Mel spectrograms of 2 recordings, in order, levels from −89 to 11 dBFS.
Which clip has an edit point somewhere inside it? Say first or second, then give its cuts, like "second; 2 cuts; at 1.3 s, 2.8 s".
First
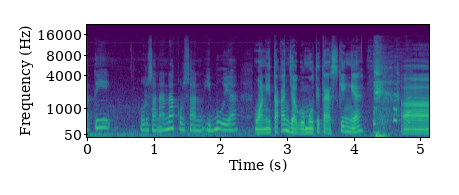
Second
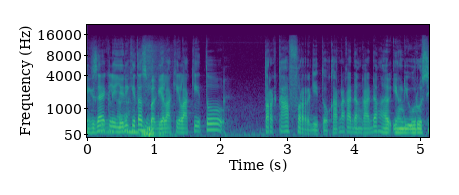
first; 1 cut; at 2.4 s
